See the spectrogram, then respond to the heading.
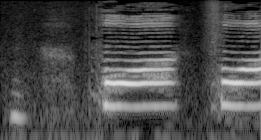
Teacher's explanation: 영어의 F 발음을 발음한다 라고 생각하시면 돼요. 윗니가 아랫입술을 살짝 깨물었다가 여러분 놓으시면서 발음을 하시면 됩니다.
